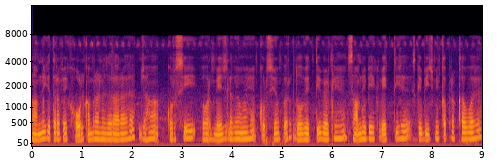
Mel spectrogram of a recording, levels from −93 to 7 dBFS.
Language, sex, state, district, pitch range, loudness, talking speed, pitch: Hindi, male, Uttar Pradesh, Etah, 115-130 Hz, -19 LUFS, 240 wpm, 125 Hz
